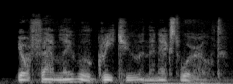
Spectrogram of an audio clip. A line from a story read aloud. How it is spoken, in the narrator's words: Quintus said quietly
